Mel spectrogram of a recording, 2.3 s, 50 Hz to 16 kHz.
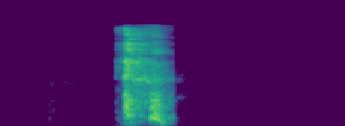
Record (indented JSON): {
  "cough_length": "2.3 s",
  "cough_amplitude": 28769,
  "cough_signal_mean_std_ratio": 0.25,
  "survey_phase": "beta (2021-08-13 to 2022-03-07)",
  "age": "65+",
  "gender": "Female",
  "wearing_mask": "No",
  "symptom_cough_any": true,
  "smoker_status": "Never smoked",
  "respiratory_condition_asthma": true,
  "respiratory_condition_other": false,
  "recruitment_source": "REACT",
  "submission_delay": "2 days",
  "covid_test_result": "Negative",
  "covid_test_method": "RT-qPCR",
  "influenza_a_test_result": "Negative",
  "influenza_b_test_result": "Negative"
}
